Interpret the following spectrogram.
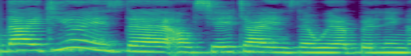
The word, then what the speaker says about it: Xata: So it's like data, but there are two pronunciations, Xata or Xata, depending Xata on where you live in the world.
